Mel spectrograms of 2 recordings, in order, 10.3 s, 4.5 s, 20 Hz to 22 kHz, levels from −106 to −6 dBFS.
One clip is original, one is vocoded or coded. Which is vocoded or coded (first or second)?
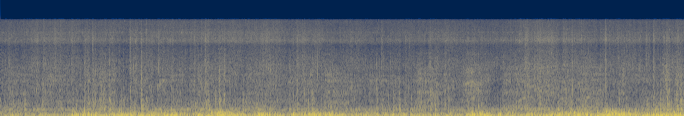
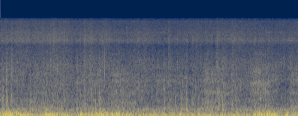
second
